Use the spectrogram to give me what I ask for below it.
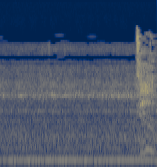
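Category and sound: vehicle, truck engine running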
